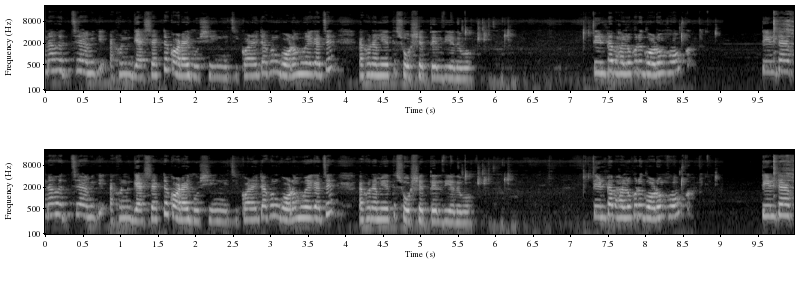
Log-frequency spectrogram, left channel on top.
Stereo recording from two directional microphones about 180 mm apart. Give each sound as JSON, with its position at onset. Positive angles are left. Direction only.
{"t": 0.0, "sound": "a woman's voice", "side_deg": -25}
{"t": 7.6, "sound": "a woman's voice", "side_deg": -25}
{"t": 9.5, "sound": "a woman's voice", "side_deg": -60}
